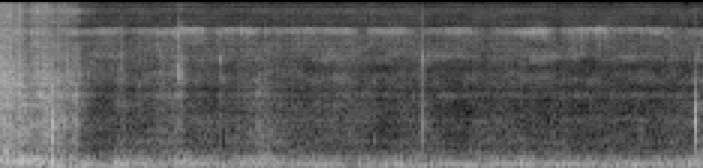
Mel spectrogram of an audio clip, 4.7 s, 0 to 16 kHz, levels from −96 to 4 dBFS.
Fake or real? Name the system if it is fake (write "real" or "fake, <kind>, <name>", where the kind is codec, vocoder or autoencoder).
fake, codec, SNAC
